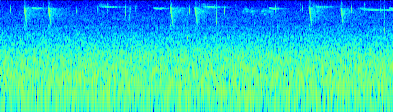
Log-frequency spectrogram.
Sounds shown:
Brown Creeper call
Pacific Wren call
Chestnut-backed Chickadee call

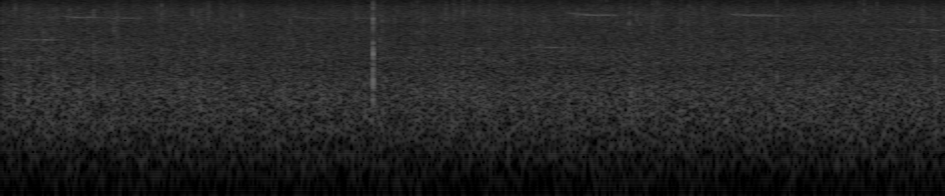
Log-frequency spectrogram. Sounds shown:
rain
Hermit Thrush song
Brown Creeper call

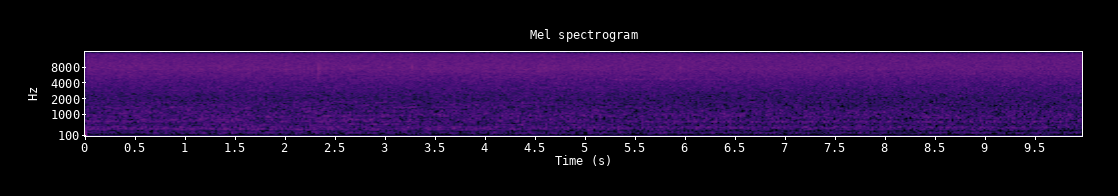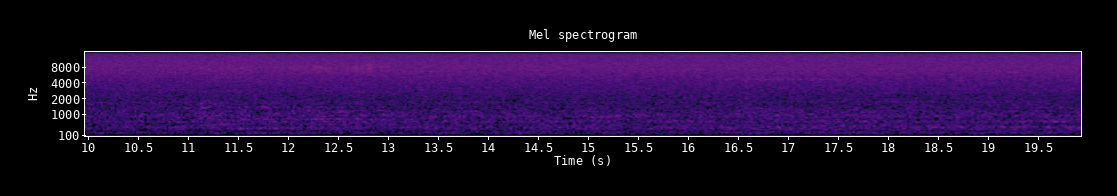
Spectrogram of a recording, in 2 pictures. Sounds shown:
Dark-eyed Junco song
insect buzz

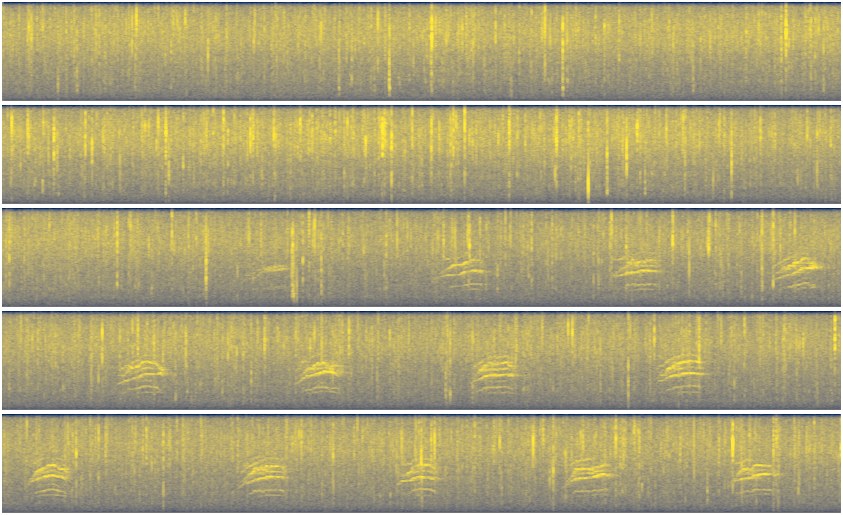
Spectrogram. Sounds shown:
rain
Hermit Thrush call

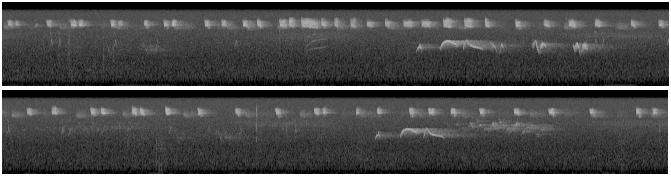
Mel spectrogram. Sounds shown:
American Goldfinch call
Dark-eyed Junco call
Olive-sided Flycatcher song
unidentified sound
bird wingbeats
warbler song
Western Tanager song

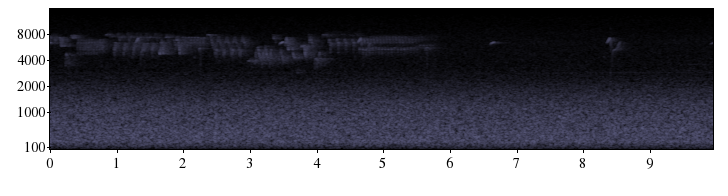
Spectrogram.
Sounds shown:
Pacific Wren song
Pacific-slope Flycatcher song

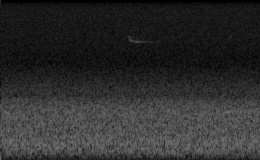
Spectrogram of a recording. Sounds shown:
Brown Creeper call

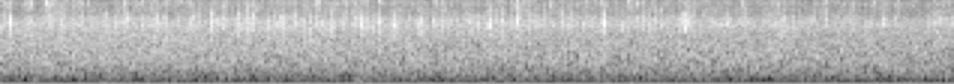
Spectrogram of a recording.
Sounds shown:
rain

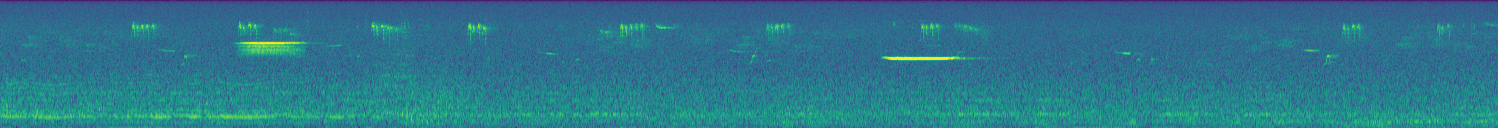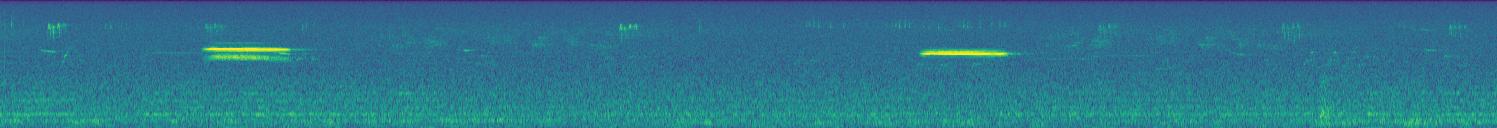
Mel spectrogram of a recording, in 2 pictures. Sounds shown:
unidentified bird chip note
Brown Creeper call
Varied Thrush song
dog bark
Pacific Wren song
insect buzz
Hermit Thrush song
Chestnut-backed Chickadee call
Swainson's Thrush song

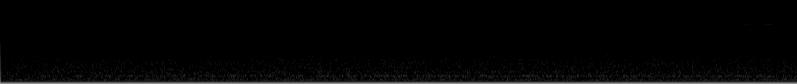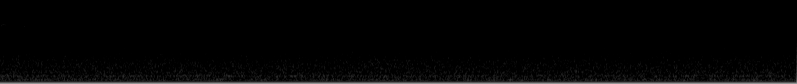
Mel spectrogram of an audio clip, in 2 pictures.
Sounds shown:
Brown Creeper call

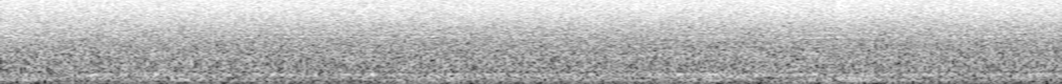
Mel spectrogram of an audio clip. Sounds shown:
Red-breasted Nuthatch song

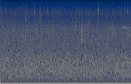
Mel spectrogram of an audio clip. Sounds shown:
rain

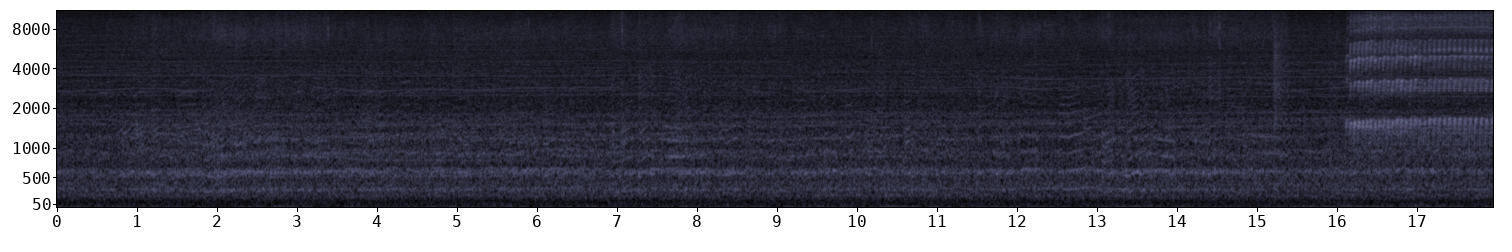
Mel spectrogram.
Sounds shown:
insect buzz
Douglas squirrel rattle
Red-breasted Nuthatch song

